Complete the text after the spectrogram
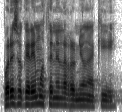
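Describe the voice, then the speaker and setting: Caribbean Spanish pastor preaching with fervor. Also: male voice, mid-range voice, fast talker, clear, resonant tone. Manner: storytelling, swings from loud fervor to hushed intimacy. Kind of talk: sermon.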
